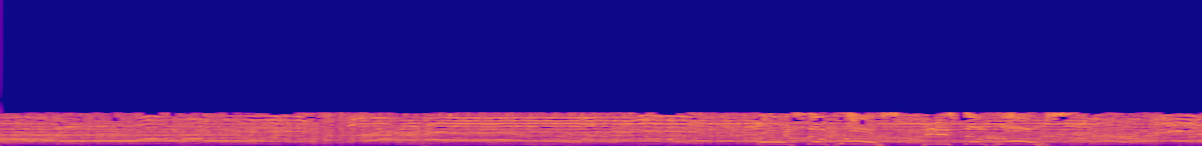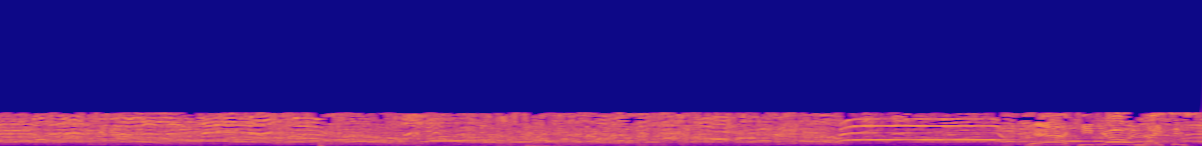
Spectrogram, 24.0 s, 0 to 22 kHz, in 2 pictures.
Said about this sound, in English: 20,000 points to the yellow team for this cheering.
